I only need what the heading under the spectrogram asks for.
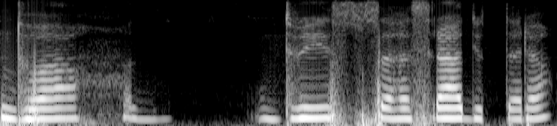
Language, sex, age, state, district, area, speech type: Sanskrit, female, 18-30, Karnataka, Uttara Kannada, rural, spontaneous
